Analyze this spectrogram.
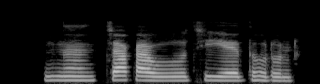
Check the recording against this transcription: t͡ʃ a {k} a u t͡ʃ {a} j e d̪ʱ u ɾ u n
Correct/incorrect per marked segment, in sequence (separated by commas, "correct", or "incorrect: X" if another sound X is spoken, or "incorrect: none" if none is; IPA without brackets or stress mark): correct, incorrect: i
